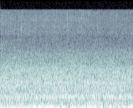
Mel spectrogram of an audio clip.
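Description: Honeybees buzzing steadily around an open hive, a low, even hum from the colony.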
